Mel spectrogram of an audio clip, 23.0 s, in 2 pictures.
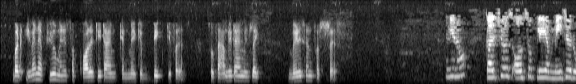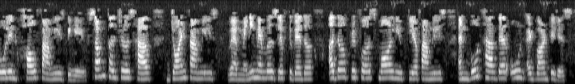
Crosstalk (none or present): none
